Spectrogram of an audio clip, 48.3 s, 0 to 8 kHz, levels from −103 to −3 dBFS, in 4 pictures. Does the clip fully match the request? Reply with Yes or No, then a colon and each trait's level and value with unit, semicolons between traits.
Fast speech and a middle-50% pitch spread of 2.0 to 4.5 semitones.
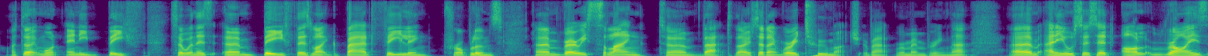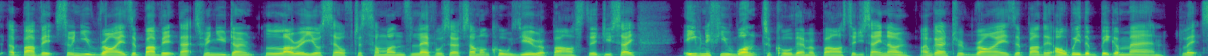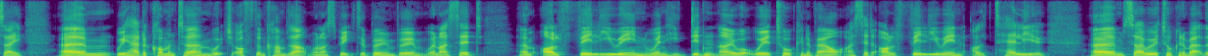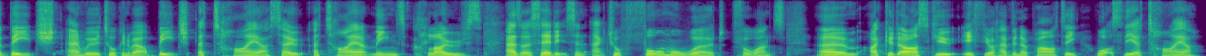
No: fast, 210 wpm; wide, 5.4 semitones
